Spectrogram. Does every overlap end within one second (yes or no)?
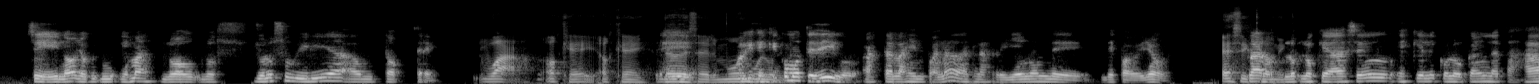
no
